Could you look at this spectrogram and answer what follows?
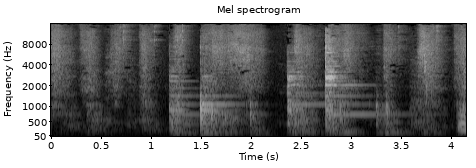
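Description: Fenugreek seeds roasting in an iron pan, rasping and crackling as they are stirred in short repeated scraping strokes, close and fairly quiet.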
